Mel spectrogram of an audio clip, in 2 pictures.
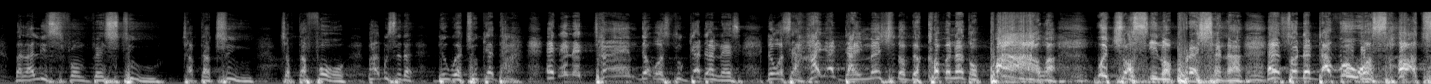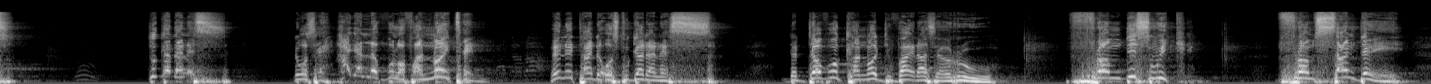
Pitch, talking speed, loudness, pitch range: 140 Hz, 140 wpm, -14 LUFS, 125-195 Hz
